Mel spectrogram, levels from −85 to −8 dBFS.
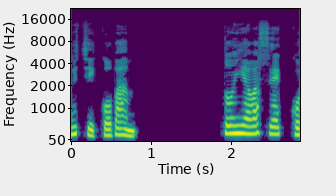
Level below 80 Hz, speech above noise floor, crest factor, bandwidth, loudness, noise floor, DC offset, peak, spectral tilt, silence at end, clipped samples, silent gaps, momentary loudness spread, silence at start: -74 dBFS; 73 dB; 14 dB; 13.5 kHz; -15 LUFS; -87 dBFS; under 0.1%; -2 dBFS; -6.5 dB/octave; 0 s; under 0.1%; none; 8 LU; 0 s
